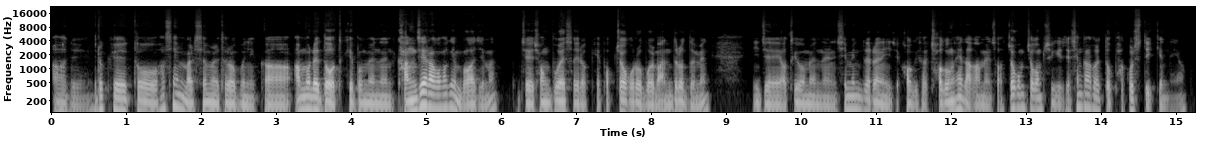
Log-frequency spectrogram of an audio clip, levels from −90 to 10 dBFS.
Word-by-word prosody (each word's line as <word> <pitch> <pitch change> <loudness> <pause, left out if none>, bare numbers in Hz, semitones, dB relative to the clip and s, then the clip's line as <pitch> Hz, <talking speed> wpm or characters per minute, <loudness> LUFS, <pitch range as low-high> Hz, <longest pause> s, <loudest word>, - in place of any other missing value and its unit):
아 90 -3 -2
네. 75 0 -9
이렇게 120 -2 +1
또 95 -3 +2
선생님 130 +2 -2
말씀을 90 0 +1
들어보니까 80 -2 0
아무래도 120 -1 +6
어떻게 - - +1
보면 85 -2 -1
강제라고 135 +7 +6
하긴 140 -8 0
뭐하지만 80 -1 0 0.3
이제 90 -2 0
정부에서 95 +2 +1
이렇게 85 -1 -4
법적으로 95 -3 +1
뭘 80 0 0
만들어 85 +4 0
두면 80 - -5 0.6
이제 85 -1 -2
어떻게 80 +4 -3
보면은 80 -3 -2
시민들은 110 -9 -1
이제 - - -11
거기서 85 0 -4
적응해 95 +7 +1
나가면서 80 +4 -3
쪼금쪼금씩 125 -7 -2
이제 80 - -7
생각을 135 -4 -2
또 - - -3
바꿀 - - -4
수도 - - -6
있겠네요. 75 +6 -11
90 Hz, 385 characters per minute, -23 LUFS, 80-115 Hz, 0.6 s, 아무래도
